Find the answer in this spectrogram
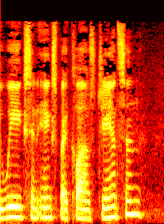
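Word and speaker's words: Janson: and inks by Claus Janssen though recently I heard his name is actually pronounced Johnson I'm not sure about that anyway uh I read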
